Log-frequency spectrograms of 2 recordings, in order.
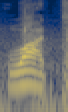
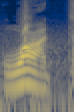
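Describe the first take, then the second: The two takes are said the same way.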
